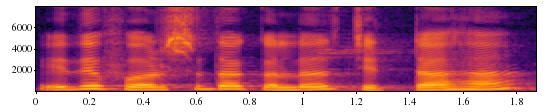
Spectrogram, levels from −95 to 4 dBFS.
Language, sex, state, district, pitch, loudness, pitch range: Punjabi, female, Karnataka, Bangalore, 235 Hz, -15 LUFS, 220-265 Hz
